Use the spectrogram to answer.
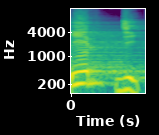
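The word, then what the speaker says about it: ارجعي: Maka dibaca irji atau irja misalnya. Irja, bukan urja ya, tapi irja.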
